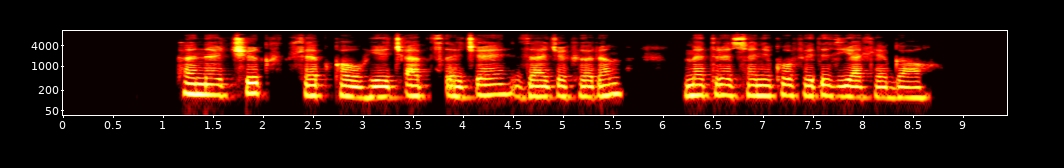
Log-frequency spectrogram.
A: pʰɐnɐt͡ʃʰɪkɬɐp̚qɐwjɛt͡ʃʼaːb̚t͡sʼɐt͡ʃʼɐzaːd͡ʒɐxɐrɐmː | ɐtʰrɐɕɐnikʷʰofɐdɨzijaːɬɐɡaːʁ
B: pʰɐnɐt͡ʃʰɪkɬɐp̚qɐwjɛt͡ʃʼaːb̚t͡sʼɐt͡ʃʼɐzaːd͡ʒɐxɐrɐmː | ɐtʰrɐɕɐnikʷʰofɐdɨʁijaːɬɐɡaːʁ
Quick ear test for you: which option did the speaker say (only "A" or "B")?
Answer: A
